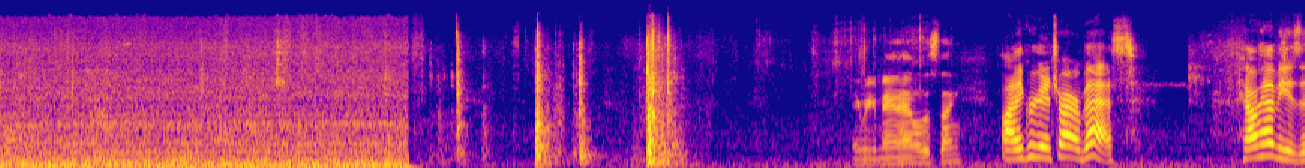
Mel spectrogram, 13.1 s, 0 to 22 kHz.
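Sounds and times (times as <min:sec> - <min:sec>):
vehicle engine running: 0:00.0 - 0:04.2
sharp knocks: 0:04.4 - 0:07.0.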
